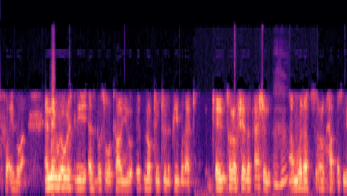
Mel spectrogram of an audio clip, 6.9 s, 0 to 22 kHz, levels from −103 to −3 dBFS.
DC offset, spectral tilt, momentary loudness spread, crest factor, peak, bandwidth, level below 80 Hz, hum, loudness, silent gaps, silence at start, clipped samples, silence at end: under 0.1%; -7 dB/octave; 13 LU; 20 dB; -2 dBFS; 8.4 kHz; -62 dBFS; none; -20 LUFS; none; 0.05 s; under 0.1%; 0 s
